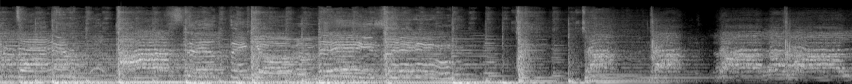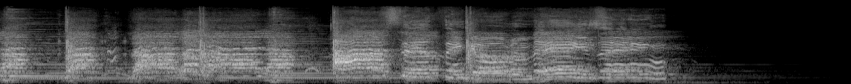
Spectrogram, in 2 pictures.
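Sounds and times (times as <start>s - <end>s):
choir singing held lines: 0.0s - 4.7s, 5.8s - 15.5s.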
